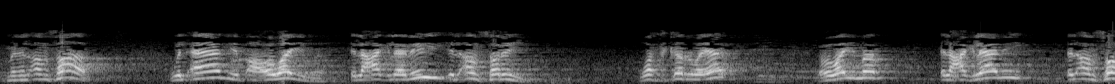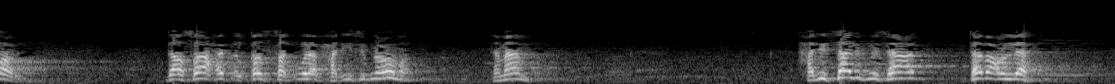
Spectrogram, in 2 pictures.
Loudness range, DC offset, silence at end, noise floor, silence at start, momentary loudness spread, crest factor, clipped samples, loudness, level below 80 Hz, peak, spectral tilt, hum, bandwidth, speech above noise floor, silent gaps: 6 LU; under 0.1%; 0.3 s; -49 dBFS; 0.05 s; 19 LU; 18 dB; under 0.1%; -15 LUFS; -60 dBFS; 0 dBFS; -8 dB/octave; none; 5.2 kHz; 34 dB; none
